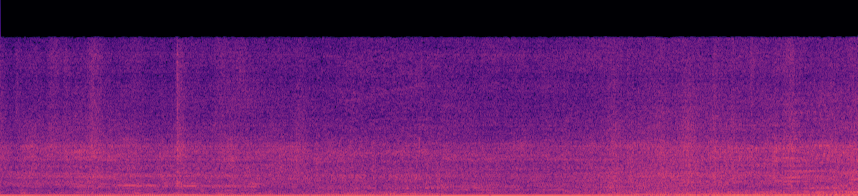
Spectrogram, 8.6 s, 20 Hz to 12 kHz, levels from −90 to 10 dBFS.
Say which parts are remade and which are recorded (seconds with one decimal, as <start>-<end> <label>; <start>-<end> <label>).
0.0-3.1 remade; 3.1-4.4 recorded; 4.4-8.6 remade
